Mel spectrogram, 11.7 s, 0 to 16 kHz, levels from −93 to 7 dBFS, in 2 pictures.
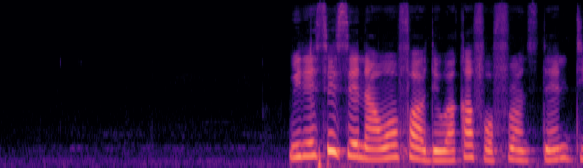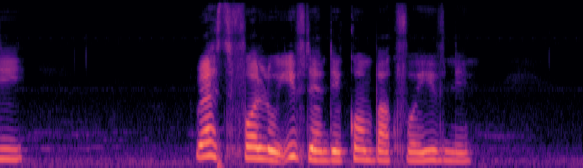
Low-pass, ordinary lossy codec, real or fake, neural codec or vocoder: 14.4 kHz; AAC, 96 kbps; real; none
